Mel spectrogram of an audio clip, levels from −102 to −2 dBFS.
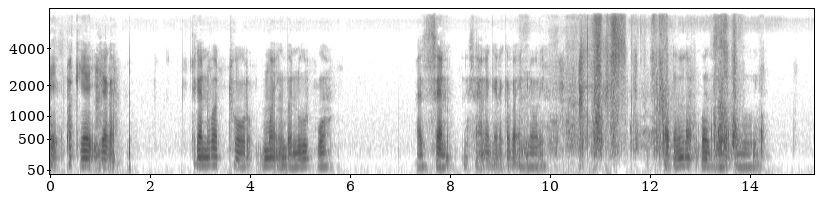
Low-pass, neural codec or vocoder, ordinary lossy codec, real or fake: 7.2 kHz; vocoder, 22.05 kHz, 80 mel bands, WaveNeXt; MP3, 48 kbps; fake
